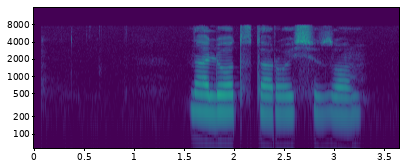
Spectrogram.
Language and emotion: Russian, neutral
